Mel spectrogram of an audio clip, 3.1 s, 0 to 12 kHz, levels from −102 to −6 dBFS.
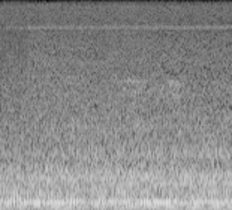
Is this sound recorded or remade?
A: recorded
